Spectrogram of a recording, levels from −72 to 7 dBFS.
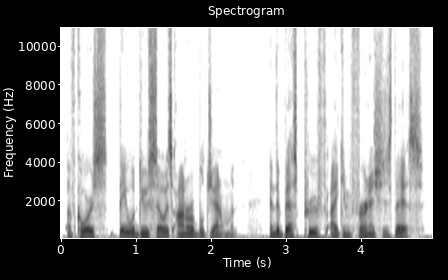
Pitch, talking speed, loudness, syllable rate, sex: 145 Hz, 220 wpm, -19 LUFS, 6.2 syllables/s, male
